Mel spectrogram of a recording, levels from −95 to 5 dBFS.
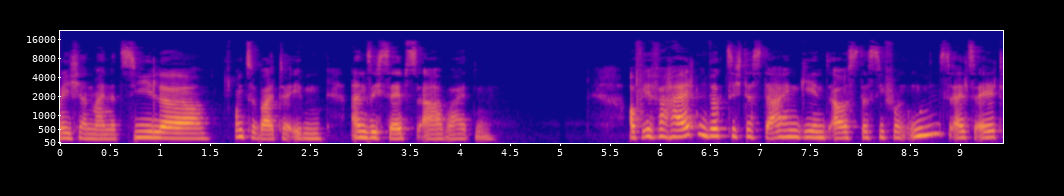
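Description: No technical faults can be heard anywhere in this recording.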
